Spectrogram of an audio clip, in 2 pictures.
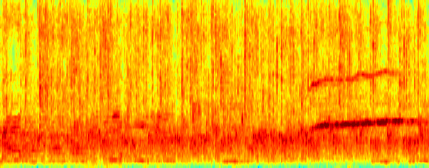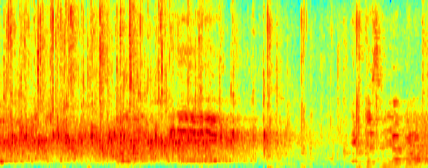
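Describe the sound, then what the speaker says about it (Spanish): Loud, sustained applause for children at a basketball clinic, dense clapping throughout with some voices mixed in, tapering slightly near the end. "fuerte aplauso a los niños"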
